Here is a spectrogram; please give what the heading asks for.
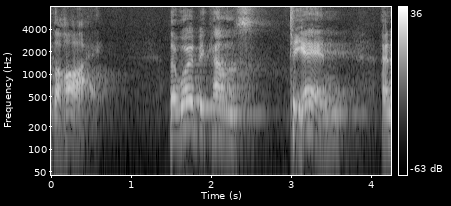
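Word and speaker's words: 天: TN any Chinese people here today am i pronouncing this right it's not TN that's how the Australians would say it's tian and zhang d is another name for TN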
